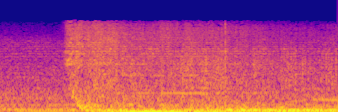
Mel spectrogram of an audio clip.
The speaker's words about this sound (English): Your plane explodes and your boat explodes apparently as well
